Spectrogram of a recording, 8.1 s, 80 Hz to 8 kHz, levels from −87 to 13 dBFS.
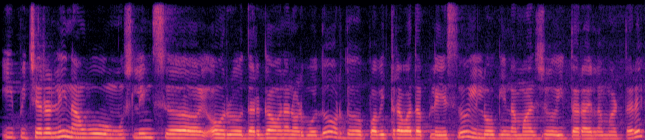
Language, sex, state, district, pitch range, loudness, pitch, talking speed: Kannada, female, Karnataka, Raichur, 200-235 Hz, -14 LUFS, 210 Hz, 110 wpm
